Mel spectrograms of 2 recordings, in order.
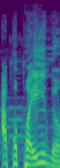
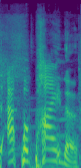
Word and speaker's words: Apapino: Rob, I loved it when you pronounced this guy's name, because you said Apapaino or something like that. You made me laugh. I know what you're talking about. I know what you're talking about. It's Apapino, if you really must know.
